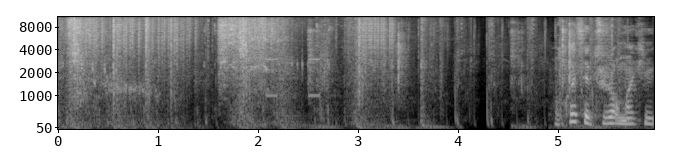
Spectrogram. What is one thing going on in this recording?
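A blade swings and strikes with a sharp electric zap.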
